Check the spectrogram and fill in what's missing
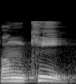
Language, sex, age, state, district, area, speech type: Gujarati, male, 45-60, Gujarat, Morbi, rural, read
